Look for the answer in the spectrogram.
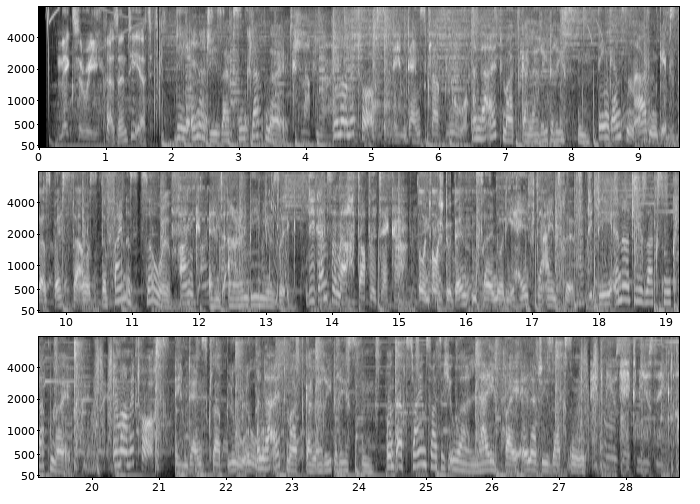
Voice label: Stationvoice Cool; Radio Energy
